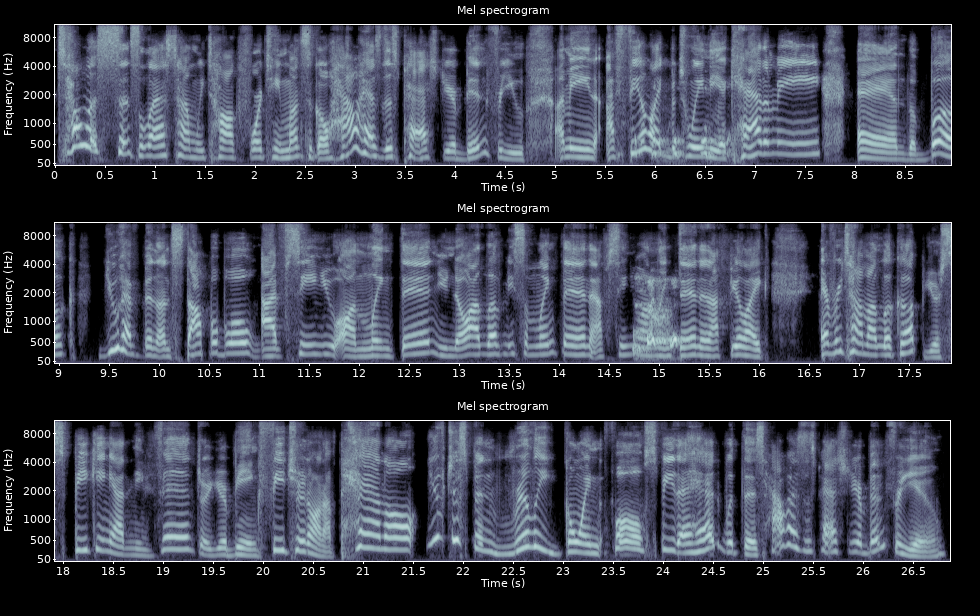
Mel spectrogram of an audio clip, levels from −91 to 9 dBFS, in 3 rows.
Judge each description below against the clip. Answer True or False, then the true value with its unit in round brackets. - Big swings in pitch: True (6.6 semitones)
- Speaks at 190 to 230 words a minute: True (200 wpm)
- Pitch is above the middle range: True (210 Hz)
